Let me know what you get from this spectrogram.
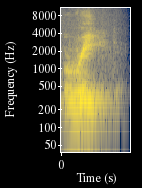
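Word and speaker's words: rede: wrecks not his own reed. Okay, wrecks not his own reed. Reed is the same. There, it's spelled R-E-D-E, same as reading.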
